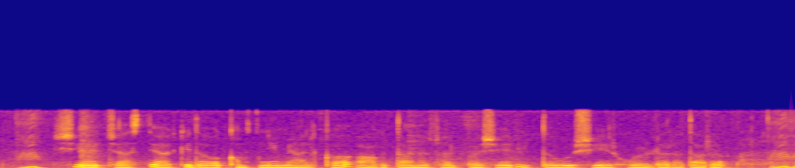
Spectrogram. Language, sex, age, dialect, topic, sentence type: Kannada, male, 18-24, Dharwad Kannada, banking, statement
